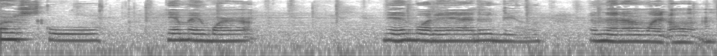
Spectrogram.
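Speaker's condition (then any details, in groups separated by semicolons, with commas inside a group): Friedreich's ataxia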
